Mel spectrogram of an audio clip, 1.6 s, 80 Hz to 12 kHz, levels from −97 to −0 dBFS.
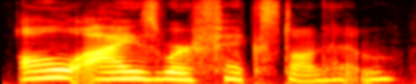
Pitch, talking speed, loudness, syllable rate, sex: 225 Hz, 230 wpm, -15 LUFS, 5.7 syllables/s, female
